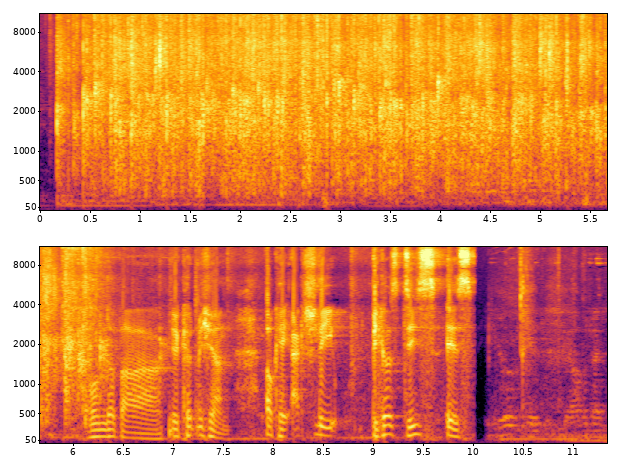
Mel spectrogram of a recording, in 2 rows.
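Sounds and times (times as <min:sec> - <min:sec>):
audience applause welcoming a speaker: 0:00.0 - 0:07.4
speech: 0:06.2 - 0:10.0.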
